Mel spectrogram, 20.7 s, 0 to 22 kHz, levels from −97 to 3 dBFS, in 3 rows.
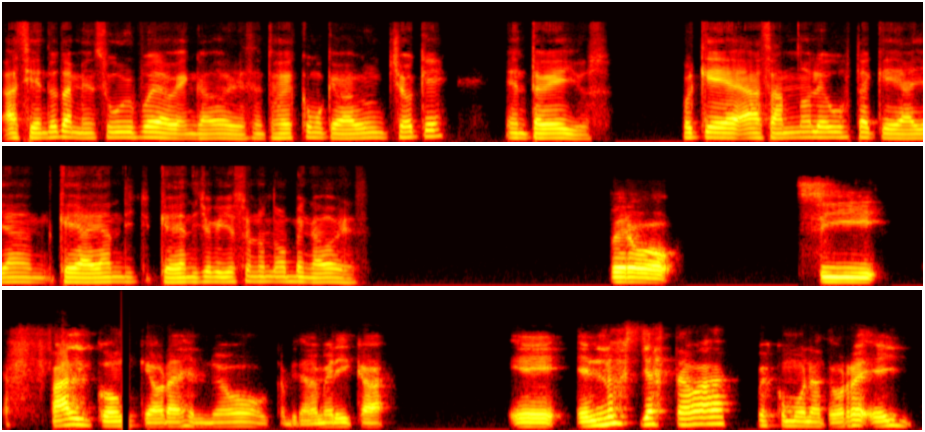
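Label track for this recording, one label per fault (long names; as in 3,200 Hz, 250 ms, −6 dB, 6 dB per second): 14.710000	14.770000	drop-out 63 ms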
